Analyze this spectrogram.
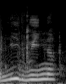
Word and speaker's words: Lidwine: Bon, je ne suis pas travaillée non plus, mais d'autres Lidwin qui, elles, se faisaient appeler Lidwin. Elles faisaient prononcer le W.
